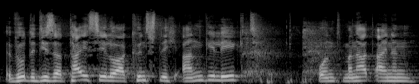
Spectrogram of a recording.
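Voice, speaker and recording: A man's voice: steady tone, unhurried, slight background noise. A man preaching a sermon in an earnest, emphatic way, with a foreign accent. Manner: earnest, emphatic, rises and drops in pitch.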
